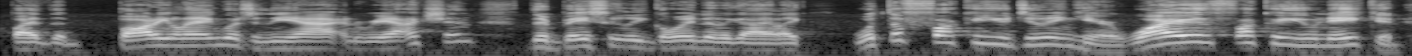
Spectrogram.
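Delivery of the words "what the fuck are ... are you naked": retold indignant confrontation. Acts out crew confronting naked man.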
